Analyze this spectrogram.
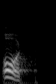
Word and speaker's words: ought: इसकी प्रोनाउंसिएशन क्या है? OT, ओट।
